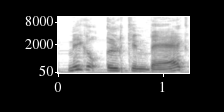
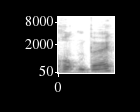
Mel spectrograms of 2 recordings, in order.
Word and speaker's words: Hülkenberg: in P9, Sergio Perez in P8 on 105, Nico Hülkenberg, or Hulkenberg, depending on how you want to pronounce that, is in P7 on 149 points.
